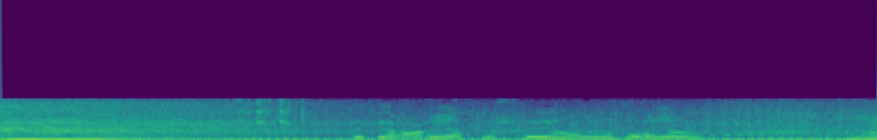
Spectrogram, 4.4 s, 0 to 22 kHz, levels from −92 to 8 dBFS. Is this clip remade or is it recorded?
recorded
